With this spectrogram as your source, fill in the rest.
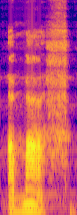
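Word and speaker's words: אמת: word truth in the Hebrew is pronounced is pronounced a moth so numbers don't lie the New Orleans prophecy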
